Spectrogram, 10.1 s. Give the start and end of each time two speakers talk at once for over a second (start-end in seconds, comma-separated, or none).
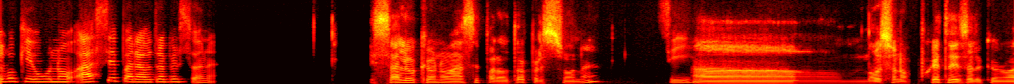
none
